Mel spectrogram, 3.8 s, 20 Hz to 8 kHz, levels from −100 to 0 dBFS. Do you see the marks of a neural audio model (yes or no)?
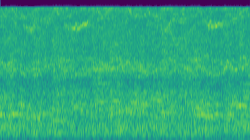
no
